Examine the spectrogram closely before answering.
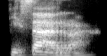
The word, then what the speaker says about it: pizarra: Pizarra, pizarra. That ends in a vowel, so the accent goes on the second to the last syllable, which in this case is the middle syllable.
